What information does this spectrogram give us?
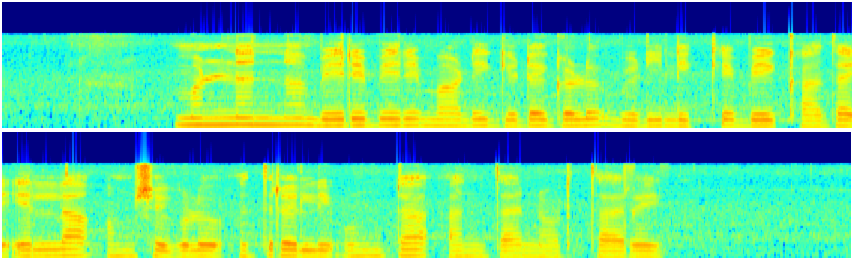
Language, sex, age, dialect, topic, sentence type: Kannada, female, 31-35, Coastal/Dakshin, agriculture, statement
